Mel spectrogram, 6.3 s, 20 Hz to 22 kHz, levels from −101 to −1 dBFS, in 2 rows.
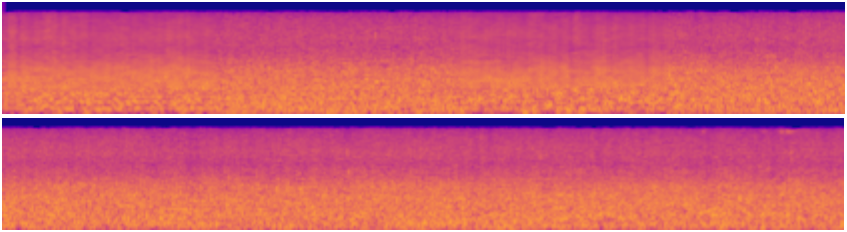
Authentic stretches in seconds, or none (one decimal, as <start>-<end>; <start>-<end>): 0.8-1.7; 2.5-6.3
